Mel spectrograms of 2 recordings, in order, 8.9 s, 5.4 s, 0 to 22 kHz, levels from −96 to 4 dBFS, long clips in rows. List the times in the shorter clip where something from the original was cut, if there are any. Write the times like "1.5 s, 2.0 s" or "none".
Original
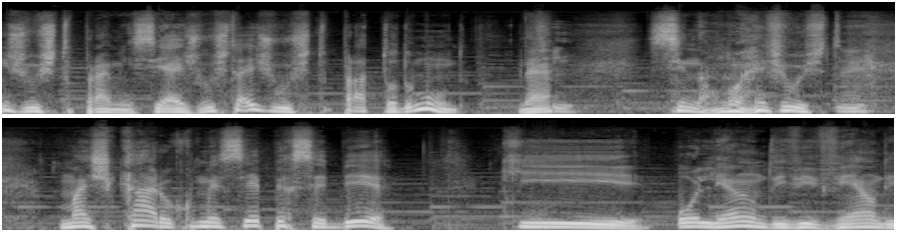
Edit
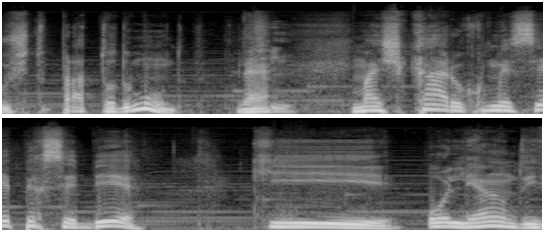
1.6 s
